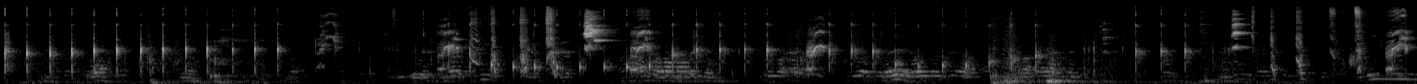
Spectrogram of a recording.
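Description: A young rainbow lorikeet calls in a quick, even run of short chirps, about six a second, for the first few seconds. It then chatters in an irregular, voice-like mix of squeaks and squawks.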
